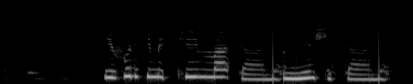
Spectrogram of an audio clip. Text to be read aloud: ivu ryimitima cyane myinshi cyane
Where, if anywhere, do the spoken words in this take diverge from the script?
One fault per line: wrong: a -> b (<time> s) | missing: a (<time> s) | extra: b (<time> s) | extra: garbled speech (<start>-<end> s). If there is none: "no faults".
no faults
